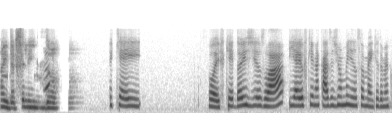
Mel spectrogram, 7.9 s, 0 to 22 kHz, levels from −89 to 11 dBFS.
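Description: From the start to 1.02 s the speech sinks by as much as about 40 dB and breaks up, likely speech suppressed in double talk as the canceller ducks the near talker; unlike packet loss, it dips rather than dropping out cleanly. At 0.80 to 0.84 s, and again at 1.34 to 1.60 s, a faint copy of the speech trails it by 187 ms. This is likely echo leak from a loudspeaker that the canceller failed to remove. The first burst sits far below the speech, and the second is louder, roughly 20 dB down. Its fixed lag marks it as echo rather than room reverberation.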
